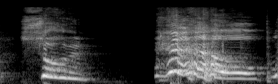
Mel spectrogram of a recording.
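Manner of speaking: very high, very loud fake sobbing. Acting out how the other player's character called to solomon, mock crying. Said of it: "Like you start crying, you're like".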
